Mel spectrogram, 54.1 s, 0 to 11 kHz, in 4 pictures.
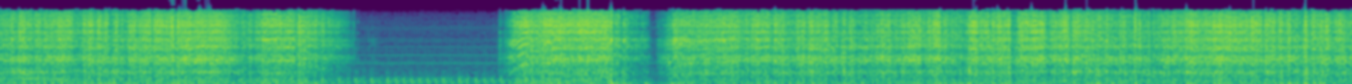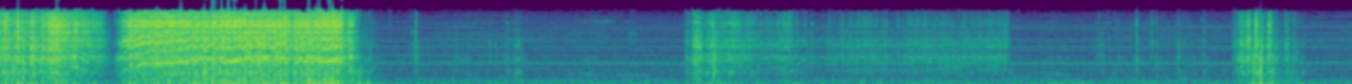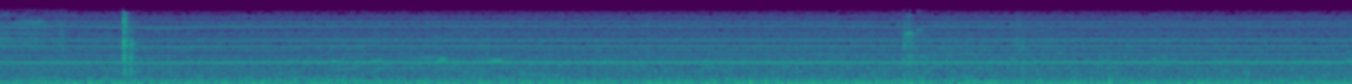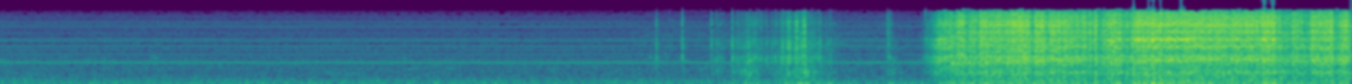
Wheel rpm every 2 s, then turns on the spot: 220, 130, 60, 160, 220, 230, 210, 140, 130, 0, 20, 10, 0, 10, 0, 0, 0, 0, 0, 0, 0, 0, 0, 0, 20, 170, 220.
20-24 26-28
